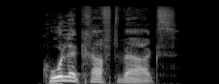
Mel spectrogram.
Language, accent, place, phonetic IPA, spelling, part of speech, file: German, Germany, Berlin, [ˈkoːləˌkʁaftvɛʁks], Kohlekraftwerks, noun, De-Kohlekraftwerks.ogg
- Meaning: genitive singular of Kohlekraftwerk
